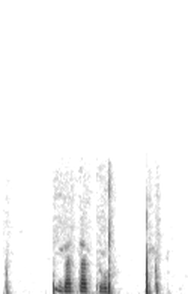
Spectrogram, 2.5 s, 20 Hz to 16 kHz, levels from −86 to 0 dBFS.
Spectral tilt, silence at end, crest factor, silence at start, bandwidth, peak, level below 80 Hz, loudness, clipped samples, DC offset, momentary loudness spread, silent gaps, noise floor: -7 dB/octave; 0.4 s; 28 dB; 0.05 s; 7.4 kHz; -2 dBFS; -64 dBFS; -29 LUFS; under 0.1%; under 0.1%; 15 LU; none; -80 dBFS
